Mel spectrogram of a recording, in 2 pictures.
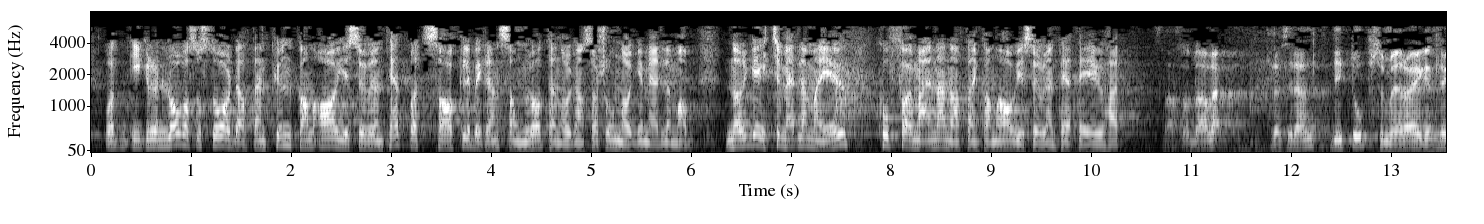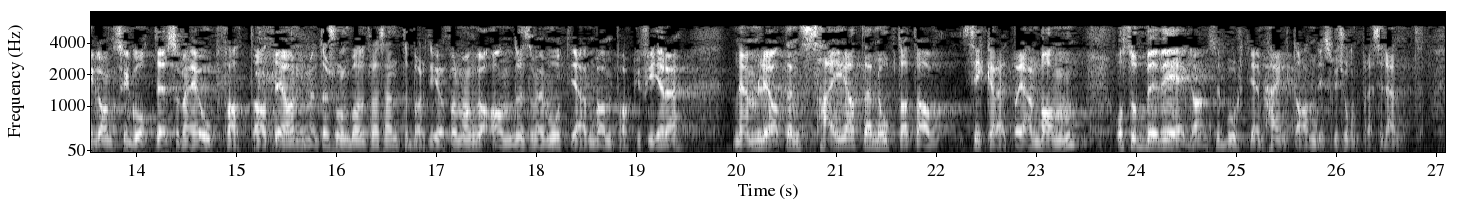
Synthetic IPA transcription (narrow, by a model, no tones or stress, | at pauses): ɔɪɡɾʉnloːʋɑsɔst̪oːɖɛɑt̪̚d̪ɛnkʰʉnkʰɑnɑːʋjiːsʉʋəɾɛnɪt̪ʰeːt̪̚pʰɔɛt̪sɑːklɪbəɡɾɛnsɑʊmɾoːd̪ət̪ɪlɛnɔɾɡɑnɪsɑʂuːnnɔɾɡəmeːd̪lɛmɑ̰ːʋ | nɔɾɡəɛɾɪçːəmeːd̪lɛmːɑɾɪeːʉːkʰʊfɔɾmæɪnəɛɑt̪̚d̪ɛnkʰɑnɑːʋjiːsʉʋɾɛnɪt̪ʰeːt̪ʰːɪleːʉːɦæːɾ | pʰɾɛsɪd̪ɛnt̪d̪ɪt̪ːəʊpsʉmeːɾəɾæɪɡənt̪lɪɡɑnskəɡɔt̪̚d̪ɛsɔmæɪʊpfɑ̰t̪ːɑɑt̪̚d̪ɛæɾɑɾɡʉmɛnt̪ɑʂuːnn̩boːd̪əfɾɑsɛnt̪əɾpɑɾt̪iːəɔfɔɾmɑŋːəʔɑnd̪ɾəsɔmæɾmuːt̪jæ̰ːɾnbɑːnn̩pʰɑkəfiːɾə | nɛmlɪɑt̪̚d̪ɛnsæɪɑt̪̚d̪ɛnæɾʊpt̪ʰɑt̪ːɑʋ | sɪkːəɾhæɪt̪̚pʰɔjæːɾɳnbɑːnn̩ʔɔsɔbəʋeːɡəɾhɑnsæɪbʊɾt̪ɪɛɪnhæɪlt̪ɑ̰ːn̩d̪ɪskʉʂṵːnpʰɾɛsɪd̪ɛ̰nt̪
